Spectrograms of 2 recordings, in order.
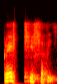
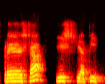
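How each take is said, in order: First: The sha syllable is shortened to half. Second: The sha syllable is fully pronounced. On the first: The speaker calls it wrong. "your pronunciation is" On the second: The speaker calls it right. "That sha should be fully pronounced"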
